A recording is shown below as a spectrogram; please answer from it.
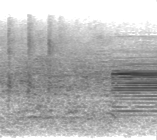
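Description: Background murmur of a gym crowd, then about two-thirds of the way through the scorer's table horn sounds a loud, steady buzz, signalling a substitution.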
